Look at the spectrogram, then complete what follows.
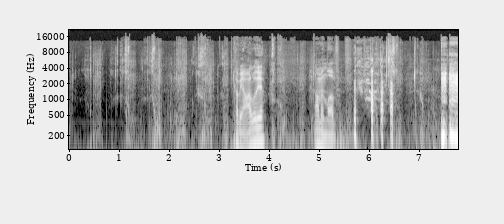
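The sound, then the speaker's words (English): Loud, crisp crunches from someone chewing a crunchy fried snack, coming in irregular bursts between and under a person talking, with a sharp burst of crunching at the very end. “It does taste a lot like a crunchy chicken skin, doesn't it?”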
